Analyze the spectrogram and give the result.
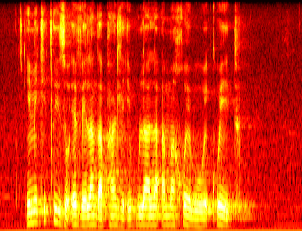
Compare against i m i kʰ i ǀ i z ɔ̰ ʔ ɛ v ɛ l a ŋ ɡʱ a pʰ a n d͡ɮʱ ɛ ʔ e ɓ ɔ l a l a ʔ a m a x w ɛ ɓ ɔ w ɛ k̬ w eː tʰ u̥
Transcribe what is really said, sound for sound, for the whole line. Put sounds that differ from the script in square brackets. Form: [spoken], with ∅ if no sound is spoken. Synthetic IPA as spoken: i m i kʰ i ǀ i z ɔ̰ ʔ ɛ v ɛ l a ŋ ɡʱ a pʰ a n d͡ɮʱ ɛ ʔ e ɓ [u] l a l a ʔ a m a x w ɛ ɓ ɔ w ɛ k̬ w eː tʰ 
